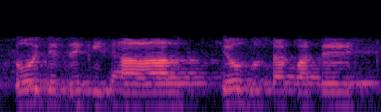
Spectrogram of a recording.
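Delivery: ordinary delivery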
